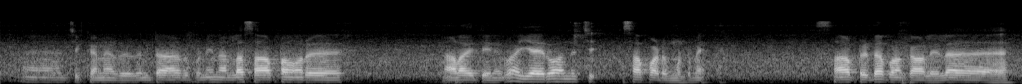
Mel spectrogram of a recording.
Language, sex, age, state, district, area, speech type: Tamil, male, 45-60, Tamil Nadu, Mayiladuthurai, rural, spontaneous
